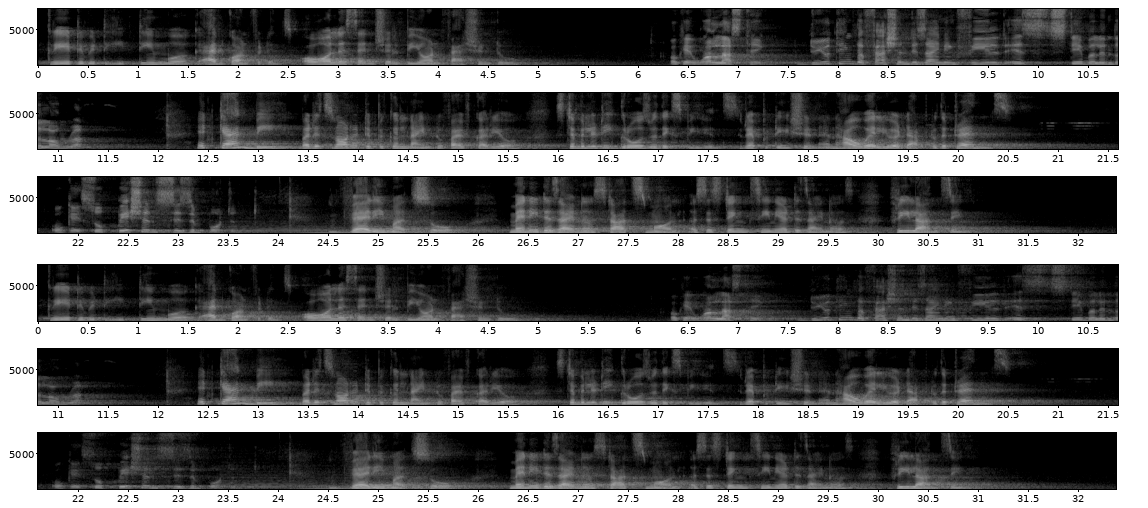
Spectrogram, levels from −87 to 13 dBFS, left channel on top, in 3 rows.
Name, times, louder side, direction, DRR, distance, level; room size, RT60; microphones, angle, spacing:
voice 1, 0.1-4.8 12.1-20.5 24.1-24.2 24.5-25.8 26.3-31.0, left 1 dB, 15° left, 9 dB, 0.9 m, -33 dB
voice 2, 6.3-11.3 21.7-23.7, left 4 dB, 70° left, 12 dB, 0.9 m, -39 dB
sound 1, 23.2-26.0, equal, 45° right, 4.0 m, -51 dB
28.0 x 24.5 x 6.9 m, 2.5 s
head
